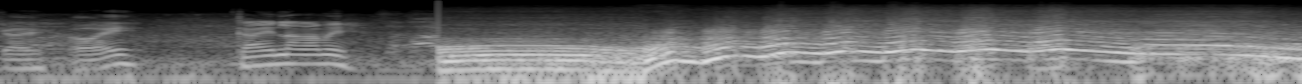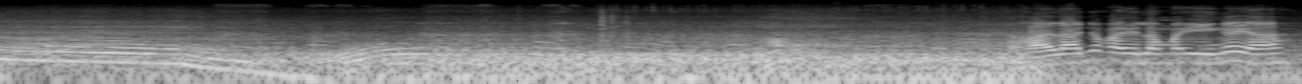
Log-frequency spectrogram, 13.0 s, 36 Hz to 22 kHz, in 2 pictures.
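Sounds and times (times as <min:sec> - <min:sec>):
motorcycle engine revving: 0:02.2 - 0:11.8.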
